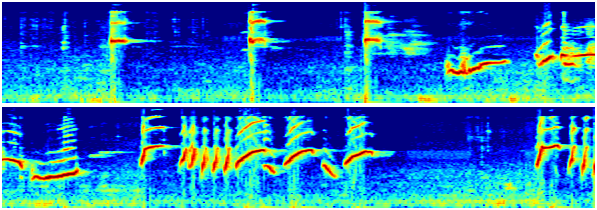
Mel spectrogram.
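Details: White-rumped shama singing as a trigger for other birds: isolated sharp high ticks, then looping whistled slurs and a quick chain of bright rising notes, ending with another high upsweep.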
